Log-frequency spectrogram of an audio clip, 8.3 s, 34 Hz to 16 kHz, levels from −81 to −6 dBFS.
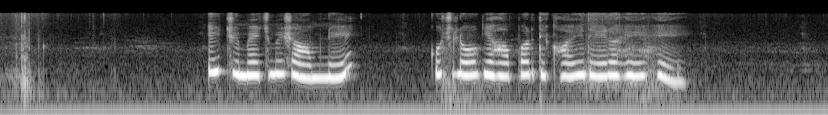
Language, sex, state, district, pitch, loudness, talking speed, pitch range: Hindi, female, Rajasthan, Jaipur, 285 Hz, -14 LUFS, 85 wpm, 275-300 Hz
